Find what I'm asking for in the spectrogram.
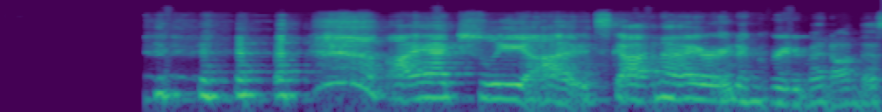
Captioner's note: laughs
